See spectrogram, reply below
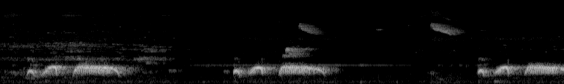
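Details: Cooing of a female spotted dove, used to push captive males into cooing and to train their voices. Three separated bursts of low mellow coos, each two or three notes run together. A thin high chirp sounds between phrases.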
